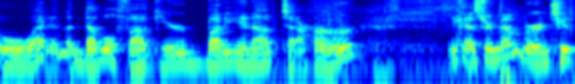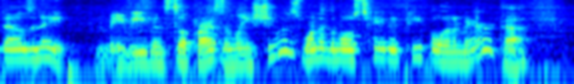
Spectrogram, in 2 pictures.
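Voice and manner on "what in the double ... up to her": play-acted, stunned, incredulous outrage. Retelling the real sister's reaction to the letters: imitating outrage. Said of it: "the real sister is like".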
